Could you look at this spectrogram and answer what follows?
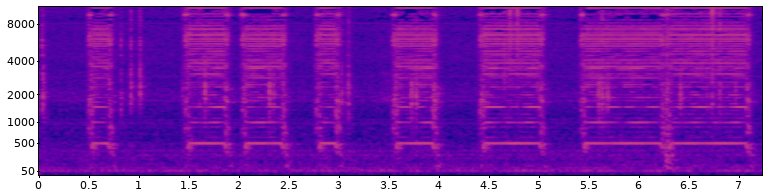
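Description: Large stepper motor jogging back and forth in about eight quick moves, each a steady high whine with overtones that gets longer toward the end. Each move starts at full pitch with no wind-up, because the acceleration is set high, and ends with a brief drop in pitch as the motor stops.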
